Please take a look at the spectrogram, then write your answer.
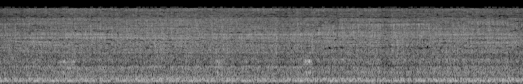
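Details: Suzuki DA64W idling with a steady, hissy whirring rasp from a worn belt tensioner bearing and noisy A/C compressor; A/C blowing only air, not cold; fan belt replaced.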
